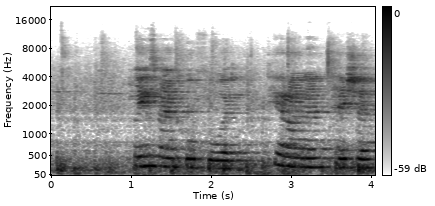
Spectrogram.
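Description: An older woman speaks calmly into a microphone in an echoing hall.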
